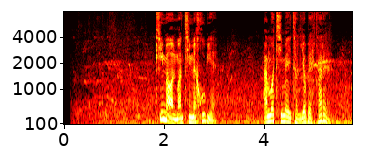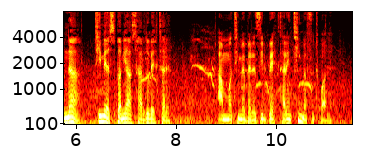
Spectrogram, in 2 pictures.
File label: Dialogue lesson Farsi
